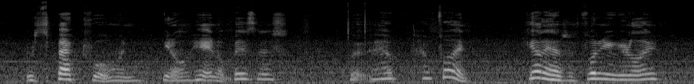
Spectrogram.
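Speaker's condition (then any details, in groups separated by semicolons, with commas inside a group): Cerebral palsy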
